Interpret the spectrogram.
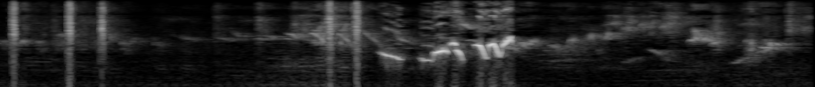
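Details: Wild young white-rumped shama from the forest, its song used as a lure; a few sharp clicks, then a burst of loud rapid slurred whistles followed by softer high warbling notes.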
